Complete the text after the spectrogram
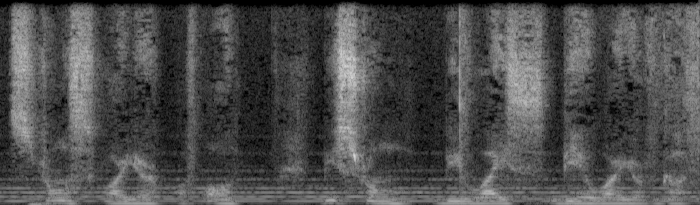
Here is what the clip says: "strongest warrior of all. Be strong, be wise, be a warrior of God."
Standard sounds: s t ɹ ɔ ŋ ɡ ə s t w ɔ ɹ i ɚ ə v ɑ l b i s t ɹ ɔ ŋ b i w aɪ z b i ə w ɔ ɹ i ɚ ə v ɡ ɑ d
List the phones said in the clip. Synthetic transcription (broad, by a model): s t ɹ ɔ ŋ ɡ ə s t w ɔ ɹ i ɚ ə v ɑ l b i s t ɹ ɔ ŋ b i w aɪ s b i ə w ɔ ɹ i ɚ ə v ɡ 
